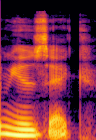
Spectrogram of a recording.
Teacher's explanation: the M sound, which is made with your lips closed and sound coming through your nose, quickly followed by the Y sound, which is music. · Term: my cluster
